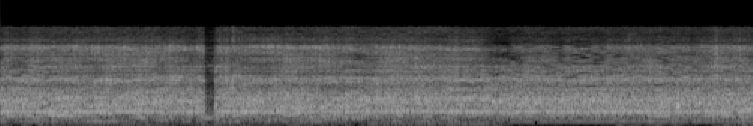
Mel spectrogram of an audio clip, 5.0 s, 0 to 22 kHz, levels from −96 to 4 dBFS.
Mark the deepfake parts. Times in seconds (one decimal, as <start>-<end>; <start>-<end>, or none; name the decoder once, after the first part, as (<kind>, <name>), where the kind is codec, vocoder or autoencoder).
0.4-3.4 (codec, SNAC)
